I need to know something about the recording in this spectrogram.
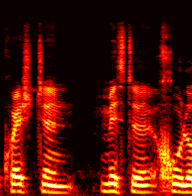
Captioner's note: speaking FRENCH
